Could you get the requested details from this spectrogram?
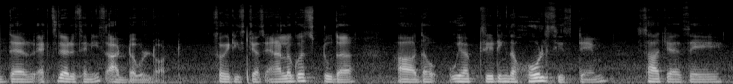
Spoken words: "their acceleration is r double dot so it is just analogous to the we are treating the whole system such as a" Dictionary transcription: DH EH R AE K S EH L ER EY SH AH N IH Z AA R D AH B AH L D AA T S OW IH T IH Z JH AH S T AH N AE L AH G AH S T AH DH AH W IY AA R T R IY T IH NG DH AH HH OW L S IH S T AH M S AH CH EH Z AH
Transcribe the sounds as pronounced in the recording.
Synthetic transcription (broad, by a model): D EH R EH K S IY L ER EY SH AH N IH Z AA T D AH B AH L D AA T S OW IH T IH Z JH AH S T AH N AE L AH G AH S T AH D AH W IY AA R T R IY T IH NG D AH HH OW L S IH S T AH M S AH CH EH Z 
